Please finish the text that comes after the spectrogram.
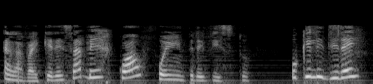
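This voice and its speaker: A woman's voice: high voice, sing-song, moderate pace, breathy edge, exaggerated voice. A Brazilian woman playing a stern, indignant but supportive middle-aged sister in an audio novela. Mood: stern, concerned. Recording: dull lo-fi audio with music bed.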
